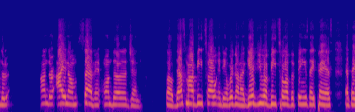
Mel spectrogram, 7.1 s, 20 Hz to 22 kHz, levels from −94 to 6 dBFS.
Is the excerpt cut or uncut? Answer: uncut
